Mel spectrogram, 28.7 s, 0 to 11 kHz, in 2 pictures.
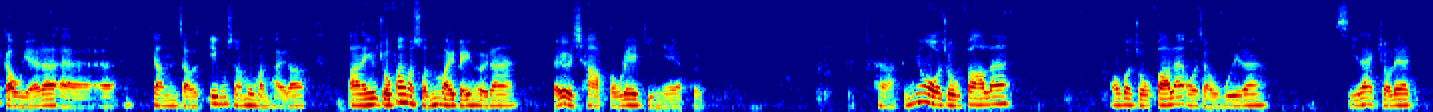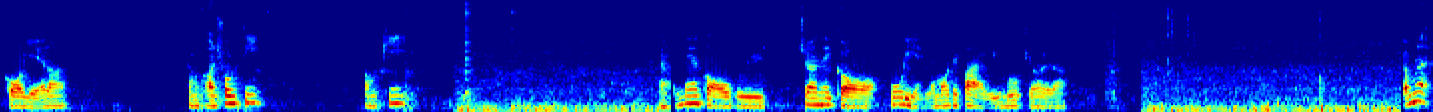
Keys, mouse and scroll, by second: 0.5 click, 5.8 click, 7.2 KP_3, 7.8-8.2 scroll down 1, 8.2 Tab, 8.6-10.0 shift+middle drag, 10.0 click, 10.8 shift+middle click, 11.4-11.9 scroll up 1, 11.9 scroll up 1, 12.0 b, 16.4 shift+d, 18.4 p, 19.0 Tab, 19.4 click, 20.5-22.5 scroll down 20, 22.5-24.8 drag, 24.8-25.3 scroll up 2, 25.3 Tab, 26.0 a, 27.5 s.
